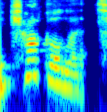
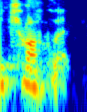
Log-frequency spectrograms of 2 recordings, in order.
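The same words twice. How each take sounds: First: "chocolate" in three syllables, CHOC-o-lit; unreduced middle syllable. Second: "chocolate" in two syllables, CHOC-lit; quick reduced form. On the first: Teacher showing what we don't say, three-syllable "chocolate". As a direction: sound out the middle vowel of "chocolate". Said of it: "We don't say chocolate". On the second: Teacher showing the usual quick form, two-syllable "chocolate". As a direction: drop the middle vowel of "chocolate". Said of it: "Wanna make it quick". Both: Shown as a demonstration.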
